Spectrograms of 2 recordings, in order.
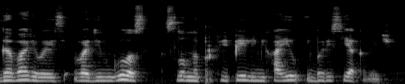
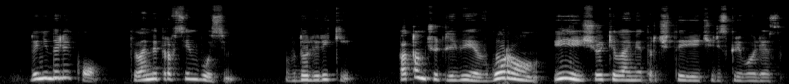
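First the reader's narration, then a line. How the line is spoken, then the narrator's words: Tired. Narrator (Russian): устало произнес Николай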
